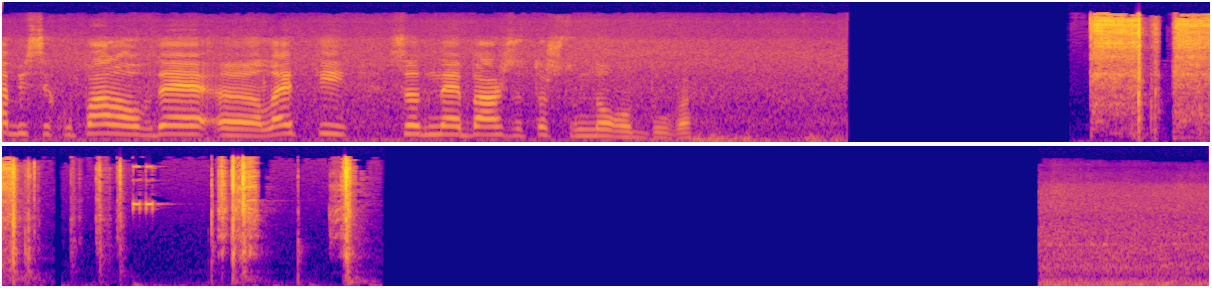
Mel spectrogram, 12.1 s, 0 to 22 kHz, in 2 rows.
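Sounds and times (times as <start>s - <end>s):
camera shutter clicking: 5.4s - 8.0s
high beep: 6.7s - 6.9s.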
